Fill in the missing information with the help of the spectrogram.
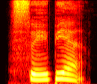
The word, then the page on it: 随便: suí biàn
